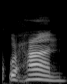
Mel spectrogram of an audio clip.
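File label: "kiuhan" nominative, Archi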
